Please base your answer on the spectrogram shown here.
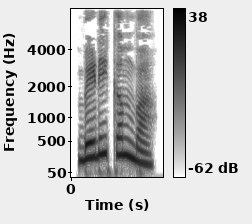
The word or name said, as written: ಬೆಡಿಕಂಬ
